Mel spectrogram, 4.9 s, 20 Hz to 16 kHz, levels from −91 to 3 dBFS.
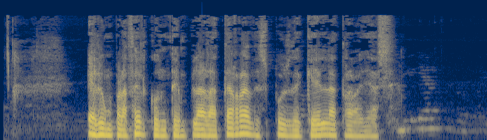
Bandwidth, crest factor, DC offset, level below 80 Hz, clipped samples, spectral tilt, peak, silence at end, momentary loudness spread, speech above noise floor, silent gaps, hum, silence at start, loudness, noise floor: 11.5 kHz; 16 dB; under 0.1%; -38 dBFS; under 0.1%; -6.5 dB/octave; 0 dBFS; 0.55 s; 16 LU; 37 dB; none; none; 0.05 s; -15 LUFS; -51 dBFS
